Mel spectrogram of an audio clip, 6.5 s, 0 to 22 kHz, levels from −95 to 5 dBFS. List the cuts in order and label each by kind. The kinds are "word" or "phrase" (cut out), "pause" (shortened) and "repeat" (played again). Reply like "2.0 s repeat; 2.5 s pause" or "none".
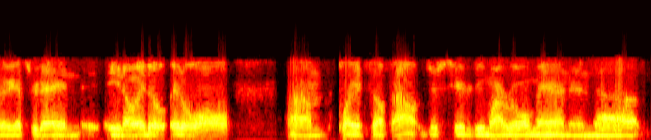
none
